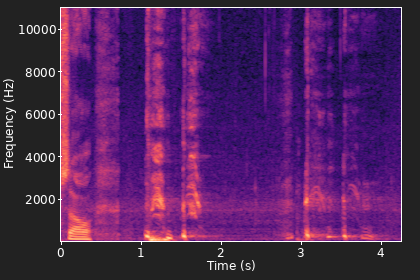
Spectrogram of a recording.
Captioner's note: coughs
